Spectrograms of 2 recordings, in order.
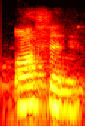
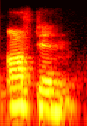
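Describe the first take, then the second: First: OFTEN said "off-en", t left out; no T at all in OFTEN; often with silent T. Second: OFTEN said "off-ten", t pronounced; often with sounded T. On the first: Shown as a demonstration. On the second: Retold or imitated. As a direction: hit a T in OFTEN. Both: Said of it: "Everybody always says often".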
